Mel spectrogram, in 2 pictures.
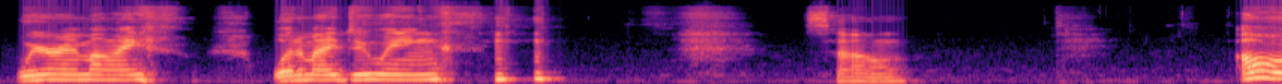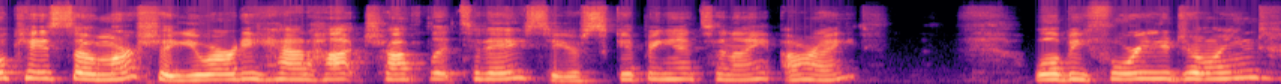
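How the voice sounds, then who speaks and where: An older woman hosting a live coaching podcast, chatting casually with ums as she reads articles aloud, her voice a little raspy. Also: medium pitch, a bit bright. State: slightly raspy voice. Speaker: life coach and podcast host. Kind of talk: live-streamed podcast, reading articles and greeting chat.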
